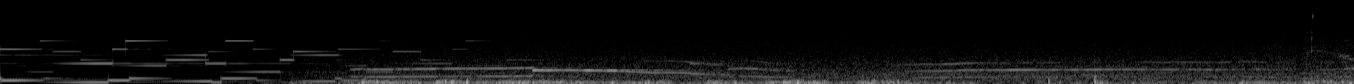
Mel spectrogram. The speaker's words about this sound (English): What you can hear there are, it's a pack of husky dogs howling in the inky late evening darkness. I've just landed in Ivalo, which is about as far north as you can fly to in Finland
